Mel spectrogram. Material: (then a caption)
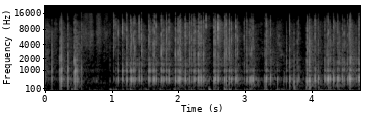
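Paper. Long acrylic nails rapidly tap and scratch the front paper cover and spine of a medium, solid paperback book held upright. A dense, fast run of dry, crisp clicks and papery scratches with a bright, crackling edge and very little low end, each tap dying away almost instantly.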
